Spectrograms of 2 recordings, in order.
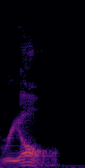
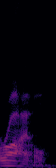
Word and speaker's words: Rial: Anyway, also, Monica's last name is Rial, not Ryle.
